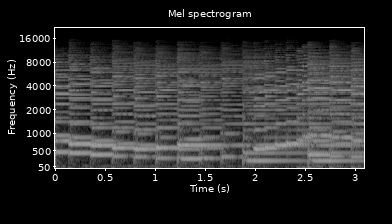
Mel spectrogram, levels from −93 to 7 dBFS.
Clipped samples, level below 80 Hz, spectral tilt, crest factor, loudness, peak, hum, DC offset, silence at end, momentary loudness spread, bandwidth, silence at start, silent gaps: under 0.1%; -66 dBFS; -1.5 dB/octave; 14 dB; -33 LUFS; -20 dBFS; none; under 0.1%; 0 s; 4 LU; 16 kHz; 0 s; none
